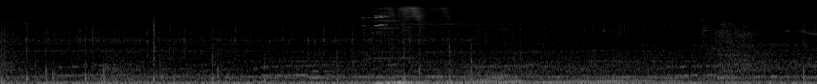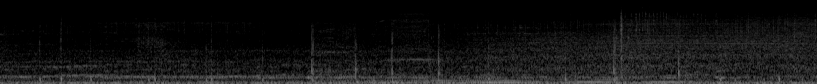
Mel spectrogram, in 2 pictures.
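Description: Soft footsteps shuffle on a hard floor.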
